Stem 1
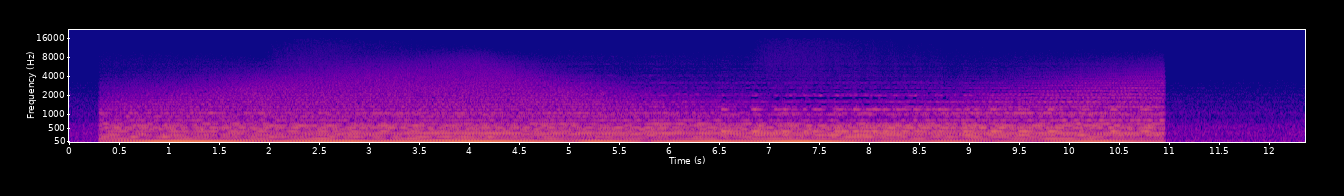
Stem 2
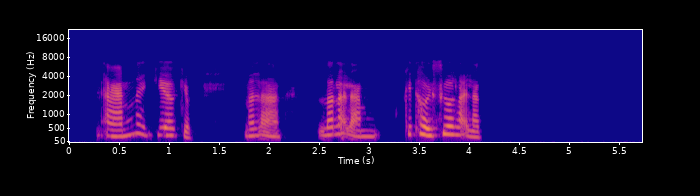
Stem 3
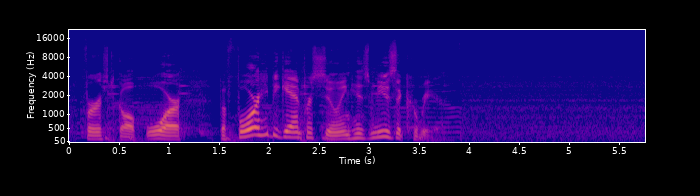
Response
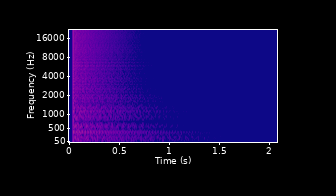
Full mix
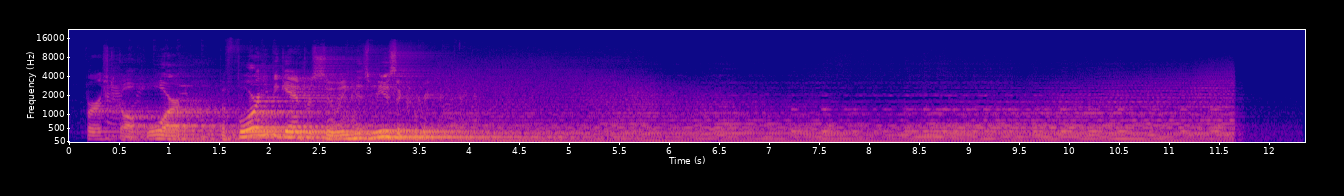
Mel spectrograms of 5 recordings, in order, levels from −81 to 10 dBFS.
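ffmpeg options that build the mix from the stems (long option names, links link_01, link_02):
-filter_complex "[0:a]lowshelf=frequency=150:gain=8,acompressor=threshold=-20dB:ratio=6,adelay=700,volume=-3.5dB,asplit=2[link_01][link_02];[link_02]volume=-17.5dB[link_03];[1:a]acompressor=threshold=-29dB:ratio=6,volume=-10dB[link_04];[2:a]asubboost=boost=12:cutoff=250,dynaudnorm=framelen=140:gausssize=5:maxgain=5dB,volume=0dB,asplit=2[link_05][link_06];[link_06]volume=-3dB[link_07];[3:a]atrim=start_sample=2205[link_08];[link_03][link_07]amix=inputs=2:normalize=0[link_09];[link_09][link_08]afir=irnorm=-1:irlink=0[link_10];[link_01][link_04][link_05][link_10]amix=inputs=4:normalize=0,highpass=87,agate=range=-8dB:threshold=-43dB:ratio=16:detection=peak"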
